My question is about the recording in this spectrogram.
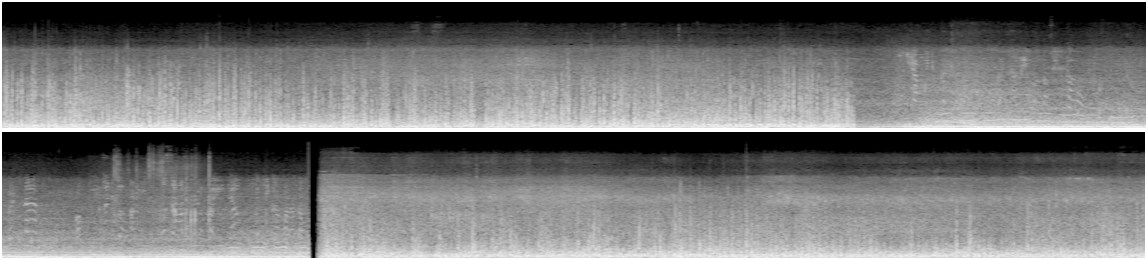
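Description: A moving car, with heavy wind buffeting on the microphone. About a third of the way in the wind eases for several seconds, leaving a steady engine drone. The sound then drops out for an instant and the wind buffeting returns.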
